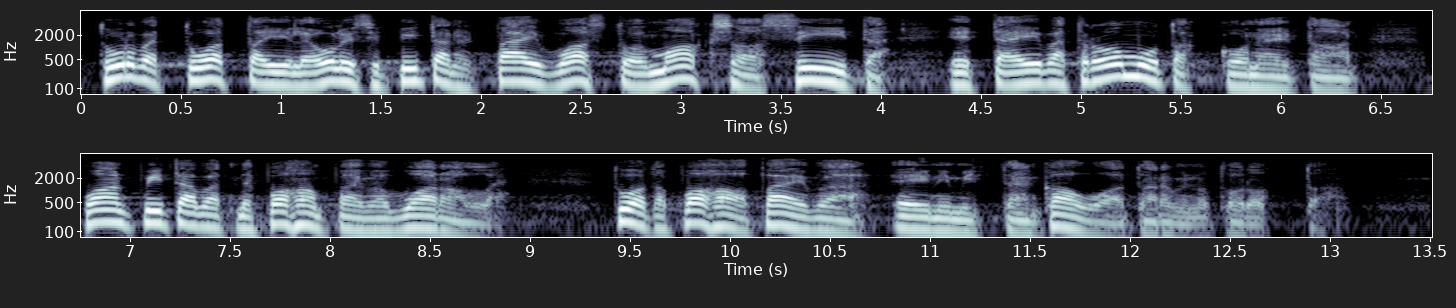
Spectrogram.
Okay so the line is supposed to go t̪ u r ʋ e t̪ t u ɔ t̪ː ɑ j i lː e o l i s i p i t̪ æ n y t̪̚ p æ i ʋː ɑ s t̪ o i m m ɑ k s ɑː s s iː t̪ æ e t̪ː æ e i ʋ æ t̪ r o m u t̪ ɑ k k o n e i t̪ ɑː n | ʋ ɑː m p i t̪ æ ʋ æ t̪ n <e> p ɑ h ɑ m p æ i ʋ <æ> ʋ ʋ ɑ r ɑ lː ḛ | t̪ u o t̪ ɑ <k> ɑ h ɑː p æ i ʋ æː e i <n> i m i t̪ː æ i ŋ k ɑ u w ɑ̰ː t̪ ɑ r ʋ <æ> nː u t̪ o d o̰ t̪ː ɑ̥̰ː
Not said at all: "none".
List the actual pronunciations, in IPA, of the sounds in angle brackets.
e, æ, p, n, i

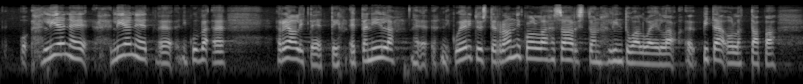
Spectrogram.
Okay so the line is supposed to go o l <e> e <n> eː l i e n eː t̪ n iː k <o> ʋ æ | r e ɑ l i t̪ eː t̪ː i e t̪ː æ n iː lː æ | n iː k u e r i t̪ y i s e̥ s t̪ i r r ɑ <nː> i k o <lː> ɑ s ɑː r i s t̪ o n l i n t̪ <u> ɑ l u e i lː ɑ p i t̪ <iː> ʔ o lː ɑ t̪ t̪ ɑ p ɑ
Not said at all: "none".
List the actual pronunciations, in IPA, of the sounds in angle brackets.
i, n, u, nː, lː, u, æː

